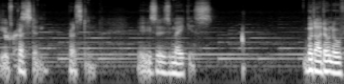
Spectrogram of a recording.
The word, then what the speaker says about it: Magus: But spelling of Magus is M-A-Y-G-U-S. It's May and Gus put together.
